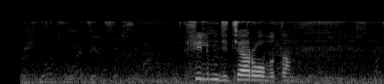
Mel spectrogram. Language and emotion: Russian, neutral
